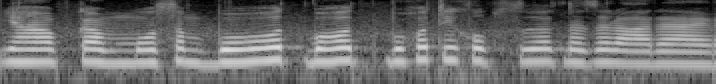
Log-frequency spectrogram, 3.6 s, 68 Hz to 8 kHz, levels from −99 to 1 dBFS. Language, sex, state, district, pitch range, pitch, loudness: Urdu, female, Andhra Pradesh, Anantapur, 235-255 Hz, 245 Hz, -24 LUFS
